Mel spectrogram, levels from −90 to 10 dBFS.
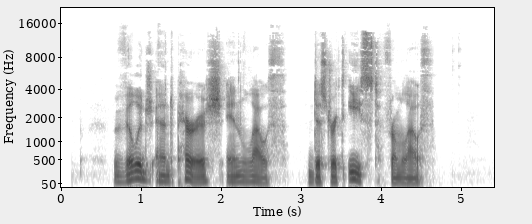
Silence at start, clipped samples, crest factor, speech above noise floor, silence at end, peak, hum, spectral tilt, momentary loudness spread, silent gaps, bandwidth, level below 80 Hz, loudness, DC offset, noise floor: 0.65 s; under 0.1%; 20 dB; 48 dB; 0.8 s; -4 dBFS; none; -4.5 dB/octave; 12 LU; none; 14.5 kHz; -46 dBFS; -24 LUFS; under 0.1%; -72 dBFS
